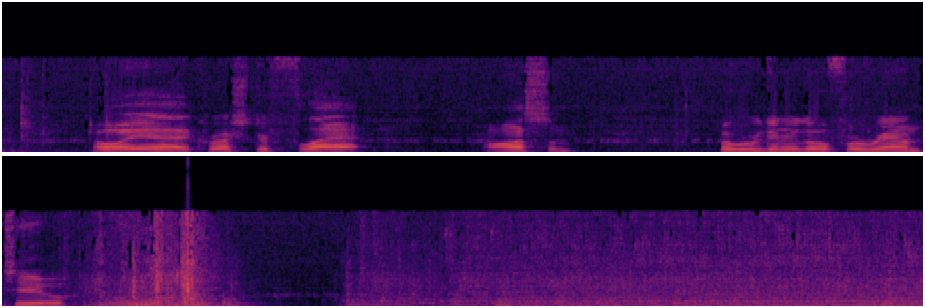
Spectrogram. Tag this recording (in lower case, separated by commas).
speech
